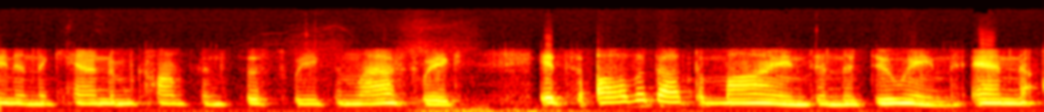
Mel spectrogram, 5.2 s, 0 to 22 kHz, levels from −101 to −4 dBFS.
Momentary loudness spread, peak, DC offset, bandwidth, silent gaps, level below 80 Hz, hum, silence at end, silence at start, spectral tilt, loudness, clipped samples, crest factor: 10 LU; -6 dBFS; under 0.1%; 6.4 kHz; none; -52 dBFS; 60 Hz at -65 dBFS; 0.05 s; 0 s; -5.5 dB/octave; -23 LUFS; under 0.1%; 18 dB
